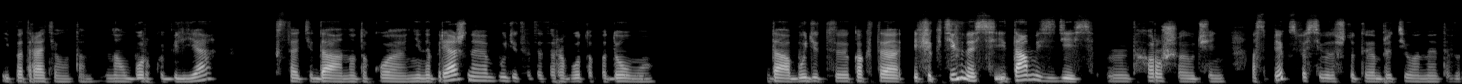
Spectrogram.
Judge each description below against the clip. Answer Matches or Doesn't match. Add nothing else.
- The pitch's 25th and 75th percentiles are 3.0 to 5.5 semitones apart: Doesn't match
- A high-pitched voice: Doesn't match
